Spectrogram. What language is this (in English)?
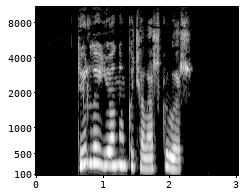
Mari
